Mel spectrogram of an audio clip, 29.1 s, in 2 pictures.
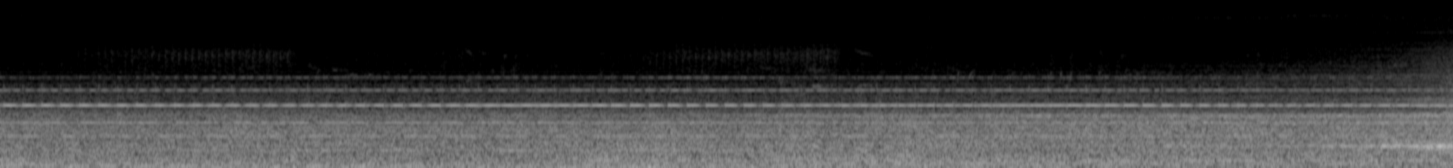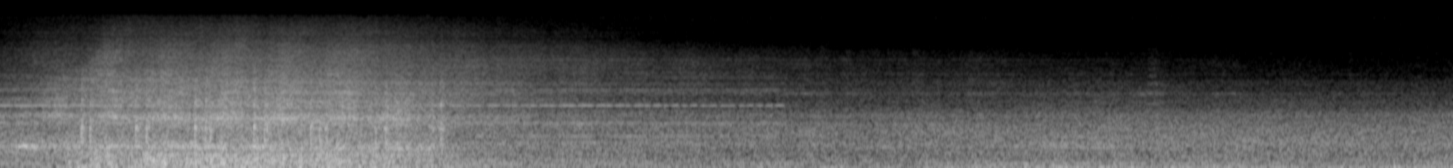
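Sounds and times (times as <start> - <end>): level-crossing bells ringing: 0.0 - 25.2
train wheels on rails clicking: 13.8 - 21.1.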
